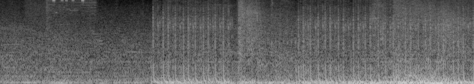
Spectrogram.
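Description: Enemies open fire in Mass Effect, and after a brief quieter lead-in the shooting becomes a sustained, rapid burst of automatic gunfire that stays loud and close.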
